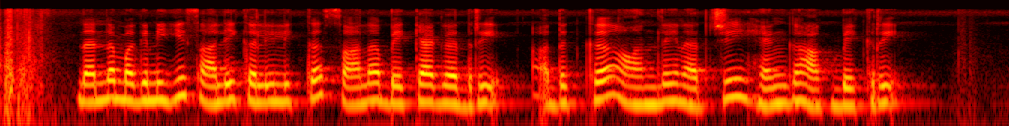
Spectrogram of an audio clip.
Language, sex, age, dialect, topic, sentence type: Kannada, female, 18-24, Northeastern, banking, question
